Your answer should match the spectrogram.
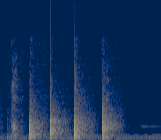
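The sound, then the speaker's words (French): Five firm knocks on a door in a dark, damp place, in a quick, steady rhythm, each a sharp, resonant thud that rings briefly. Clear, with no voices, and quiet settles in afterward. “Cogne à la porte.”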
